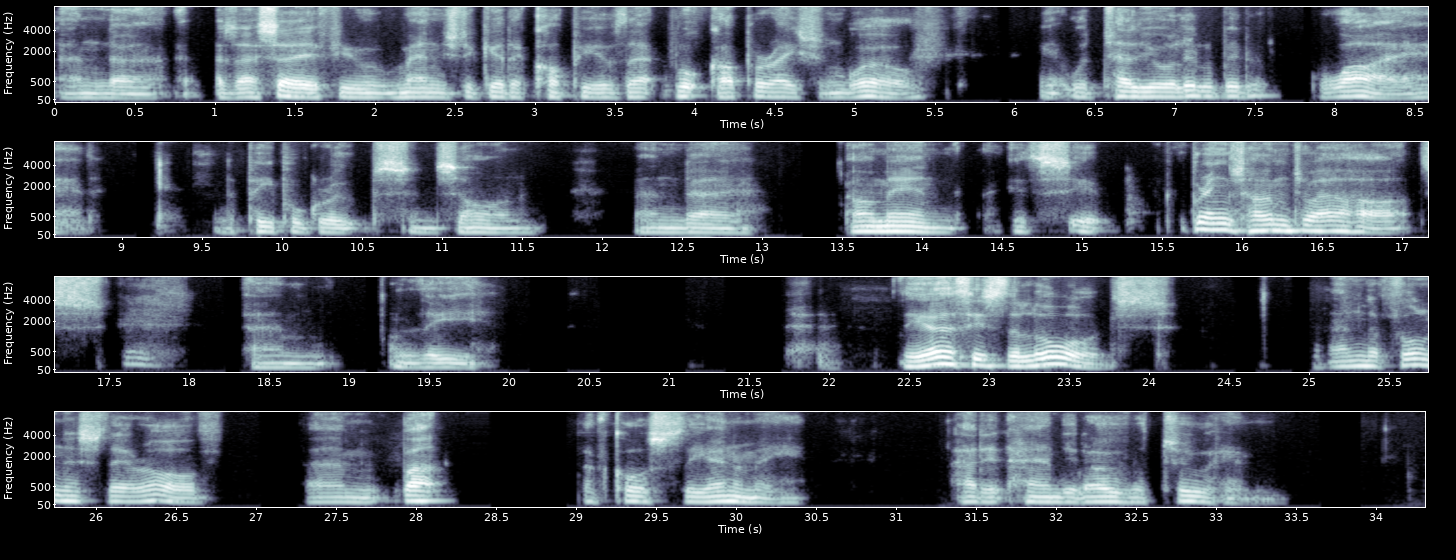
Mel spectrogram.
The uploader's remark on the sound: Malaysia Meets (Zoom)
